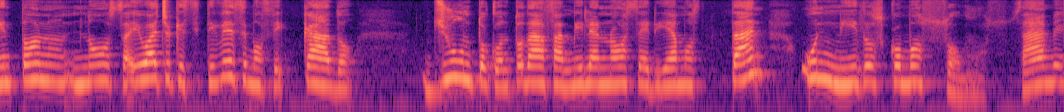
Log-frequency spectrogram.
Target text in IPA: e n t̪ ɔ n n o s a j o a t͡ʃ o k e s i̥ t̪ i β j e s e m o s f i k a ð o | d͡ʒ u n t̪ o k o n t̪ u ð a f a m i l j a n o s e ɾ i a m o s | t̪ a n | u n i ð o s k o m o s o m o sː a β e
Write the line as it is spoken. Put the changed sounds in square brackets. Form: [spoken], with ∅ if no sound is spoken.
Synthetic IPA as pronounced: e n t̪ [o] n n o s a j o a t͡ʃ o k e s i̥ t̪ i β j e s e m o s f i k a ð o | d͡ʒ u n t̪ o k o n t̪ [o] ð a f a m i l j a n o s e ɾ i a m o s | t̪ a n | u n i ð o s k o m o s o m o sː a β e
